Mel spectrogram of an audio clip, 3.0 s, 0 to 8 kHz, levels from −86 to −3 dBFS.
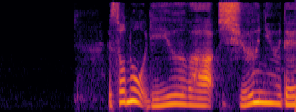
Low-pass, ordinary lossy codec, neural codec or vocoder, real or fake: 7.2 kHz; none; none; real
